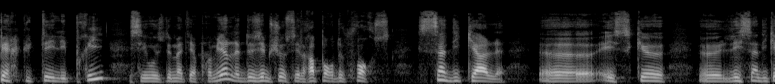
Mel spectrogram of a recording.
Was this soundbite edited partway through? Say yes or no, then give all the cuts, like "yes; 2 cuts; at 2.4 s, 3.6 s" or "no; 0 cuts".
yes; 1 cut; at 1.3 s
